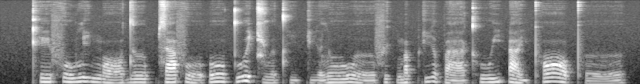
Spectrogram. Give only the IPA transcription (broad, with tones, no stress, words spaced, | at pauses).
kʰe˧˥fo˧˥wli˧ ŋɔː˩˧dɤː˧p̚ sa˧˥foː˩˧ʔoː˥˨ t̪u˥˨ə̯t͡ɕu˩ə̯ t̪ʰi˩ki˩˧ə̯ loː˧˥ʋɤː˩˧fe˥˨k̚ma˥˨p̚ ki˥˨ə̯paː˩˧kʰuː˧˥j ʔa˧˩jpʰɔː˥˨ pʰɤː˩˧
